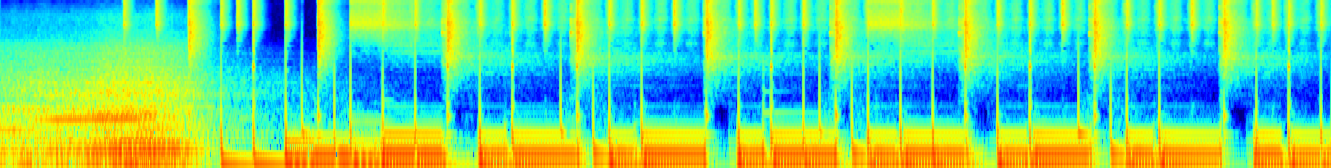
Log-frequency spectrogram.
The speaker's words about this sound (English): Oh my God. Just loves to step out. Yeah, it always wants to step out sideways. The traction control and feathering of the throttle help keep it in line, but listen to that. It's just so wild, so untamed.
